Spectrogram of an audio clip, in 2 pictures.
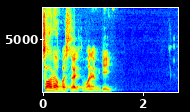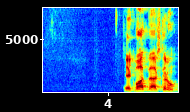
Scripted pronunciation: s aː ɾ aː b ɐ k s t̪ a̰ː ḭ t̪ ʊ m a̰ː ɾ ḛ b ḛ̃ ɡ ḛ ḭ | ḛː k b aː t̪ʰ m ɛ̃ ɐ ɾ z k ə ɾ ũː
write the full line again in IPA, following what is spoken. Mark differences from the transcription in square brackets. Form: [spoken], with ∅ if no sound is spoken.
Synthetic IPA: s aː ɾ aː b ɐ [∅] s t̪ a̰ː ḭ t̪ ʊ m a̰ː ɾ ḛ [m] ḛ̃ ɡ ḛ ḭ | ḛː k b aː [t̪] m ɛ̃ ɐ ɾ z k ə ɾ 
